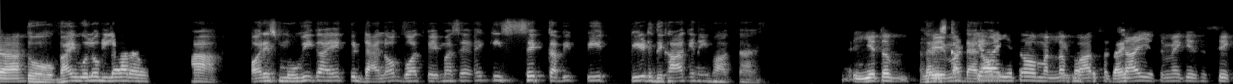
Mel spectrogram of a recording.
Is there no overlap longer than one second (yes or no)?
no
